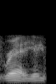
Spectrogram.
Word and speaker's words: Rei: My hero's name is Ray, even though it's spelled R-E-I, and my heroine's name is Rome.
